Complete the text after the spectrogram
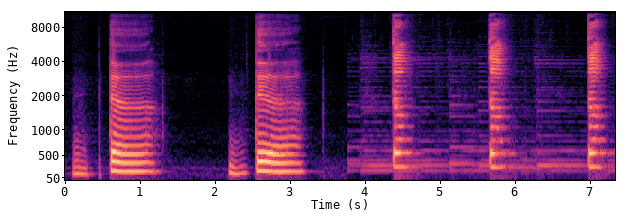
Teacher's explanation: tip of the tongue to the upper R of the teeth and then drop the tongue to let the air out and this sound is not aspirated just as in the English word dad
